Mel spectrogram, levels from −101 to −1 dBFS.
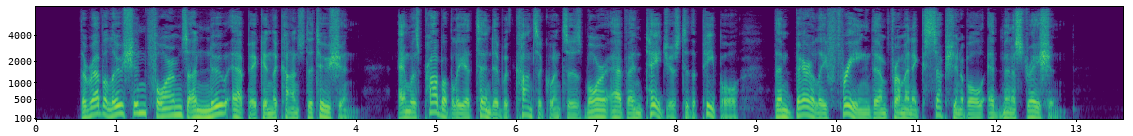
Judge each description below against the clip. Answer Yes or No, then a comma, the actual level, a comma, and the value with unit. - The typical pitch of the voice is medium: No, low, 105 Hz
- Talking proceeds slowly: Yes, slow, 125 wpm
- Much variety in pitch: Yes, wide, 6.7 semitones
